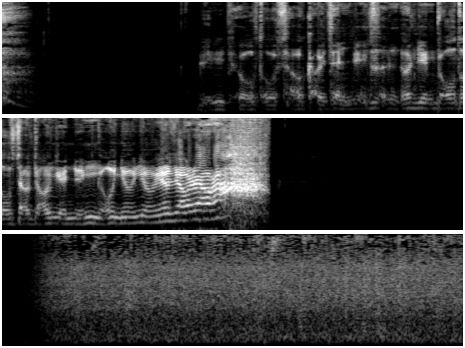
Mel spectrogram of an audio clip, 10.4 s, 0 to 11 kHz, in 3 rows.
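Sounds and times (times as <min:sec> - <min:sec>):
speech: 0:01.6 - 0:05.6
rain falling: 0:07.1 - 0:10.3.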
